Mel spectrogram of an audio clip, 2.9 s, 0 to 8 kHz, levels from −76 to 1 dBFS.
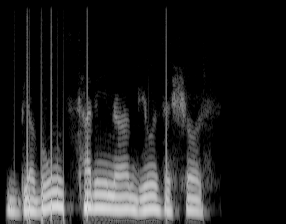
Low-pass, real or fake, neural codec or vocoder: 7.2 kHz; real; none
